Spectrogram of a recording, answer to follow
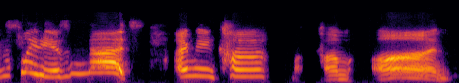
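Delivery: high, loud mocking disbelief; incredulous scoff. Retelling her reaction to the psychic-obsessed friend, high and loud in disbelief. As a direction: scoff it up high, then shout the come on.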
